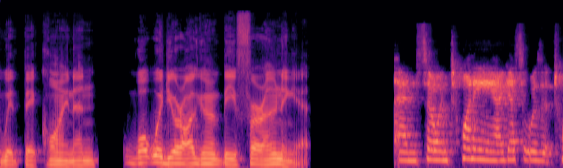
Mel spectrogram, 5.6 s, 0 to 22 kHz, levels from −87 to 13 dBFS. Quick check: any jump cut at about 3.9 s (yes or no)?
yes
